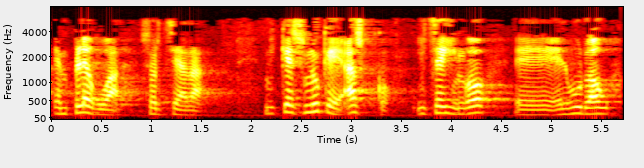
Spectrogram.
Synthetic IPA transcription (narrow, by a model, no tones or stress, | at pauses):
e̞mple̞ɣ̞uaso̞ɾt͡se̞að̞a | nike̞znuke̞ʔasko̞ | it͡se̞ɣ̞iŋɡo̞ | elβuɾuaw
